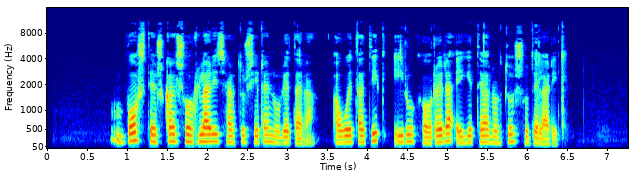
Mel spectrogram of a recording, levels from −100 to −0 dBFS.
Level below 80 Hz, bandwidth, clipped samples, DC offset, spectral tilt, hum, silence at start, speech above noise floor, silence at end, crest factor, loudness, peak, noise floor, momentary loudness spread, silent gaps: -76 dBFS; 11 kHz; under 0.1%; under 0.1%; -5.5 dB/octave; none; 0.8 s; 52 dB; 0.9 s; 22 dB; -26 LUFS; -4 dBFS; -78 dBFS; 9 LU; none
